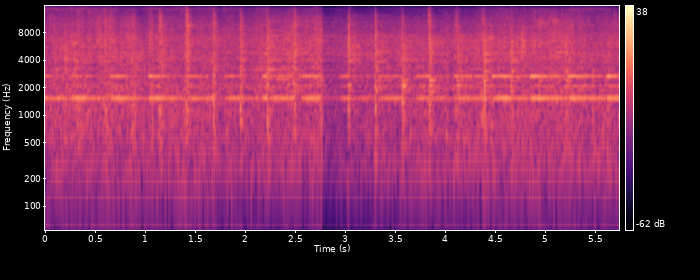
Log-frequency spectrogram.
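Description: Train wheels clack and knock over the rail joints.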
